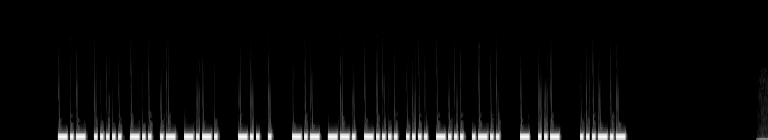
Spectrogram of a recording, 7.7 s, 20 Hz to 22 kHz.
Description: Morse code, heard as a keyed tone, about 37 wpm, 700 Hz. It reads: K5DAC DE KG6HBL TU <SK>
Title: K1USN SST QSO Practice 40wpm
